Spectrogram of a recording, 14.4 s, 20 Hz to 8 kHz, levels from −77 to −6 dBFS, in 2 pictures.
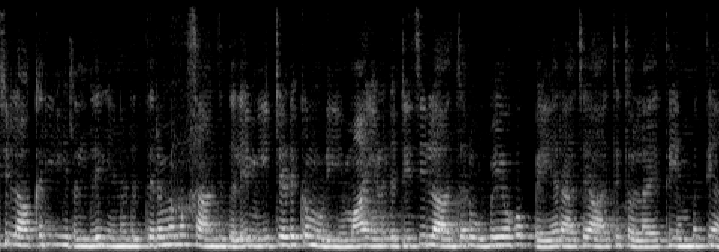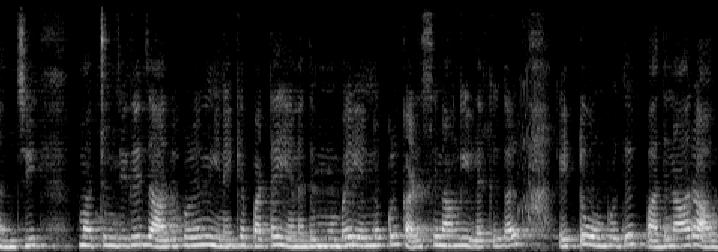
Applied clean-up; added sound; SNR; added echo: neural separator model SepFormer DNS4.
